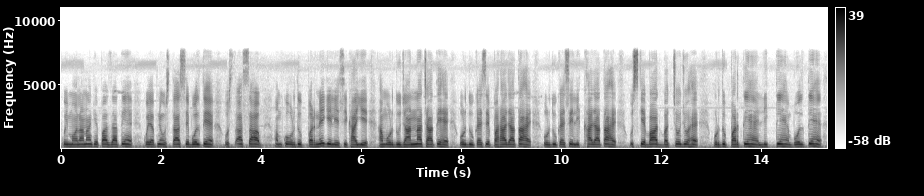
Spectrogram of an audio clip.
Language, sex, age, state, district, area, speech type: Urdu, male, 18-30, Bihar, Darbhanga, rural, spontaneous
